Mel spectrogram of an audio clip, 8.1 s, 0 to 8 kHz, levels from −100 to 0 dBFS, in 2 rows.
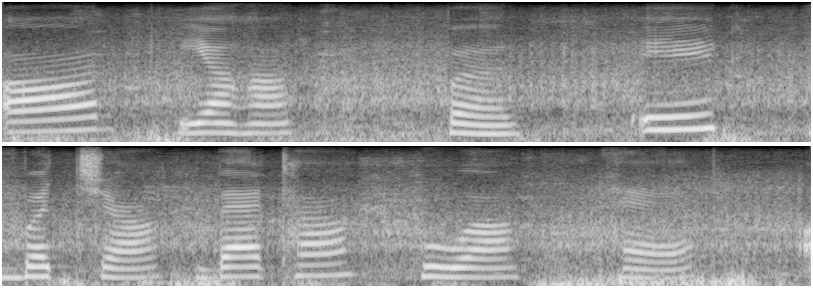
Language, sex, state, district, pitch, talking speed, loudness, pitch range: Hindi, female, Chandigarh, Chandigarh, 210 Hz, 60 wpm, -15 LUFS, 200-240 Hz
